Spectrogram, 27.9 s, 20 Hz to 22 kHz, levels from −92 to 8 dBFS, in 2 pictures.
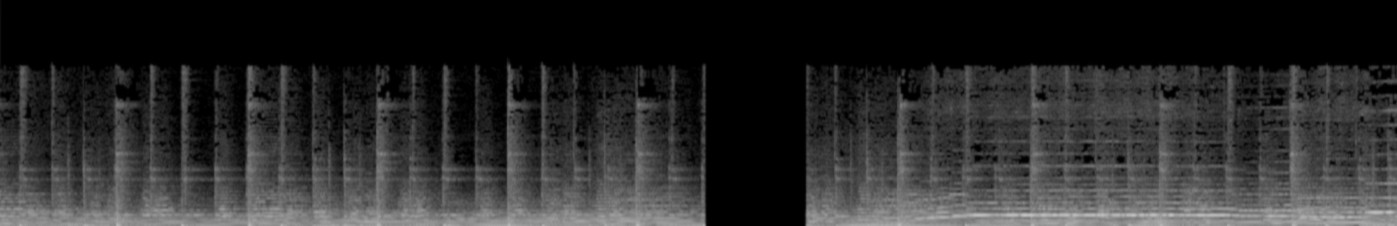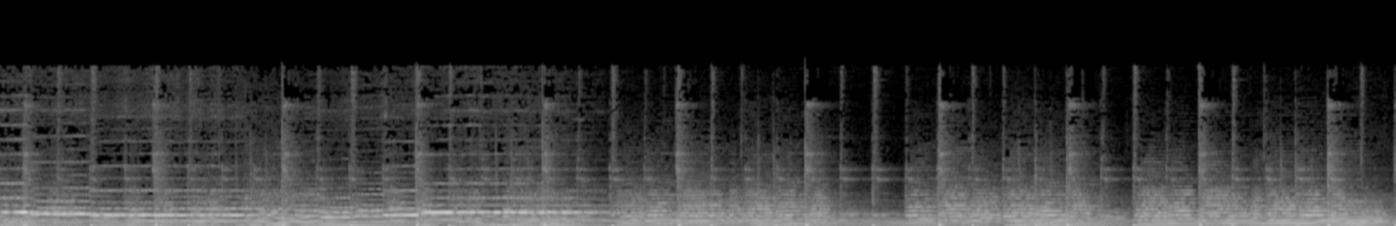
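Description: At 7.05 s the audio cuts out mid-flow and stays gone until 8.06 s: an audio dropout to silence lasting about 1.01 s. The input was likely lost for that second, perhaps through a disconnected device or failed link, while recording carried on writing silence. Unlike a natural pause or a noise gate closing, the gap holds no room tone at all, and the sound resumes abruptly rather than fading back, with whatever occurred in between lost.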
